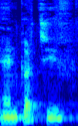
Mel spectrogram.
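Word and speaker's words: handkerchief: ऐसे होता है कि हमारा रुमाल, उसको हम इंग्लिश में कहते हैं हैंडकरचीफ, इसको भी हैंडकरचीफ बोल देते हैं, इसमें भी डी हमारा साइलेंट होता है।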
